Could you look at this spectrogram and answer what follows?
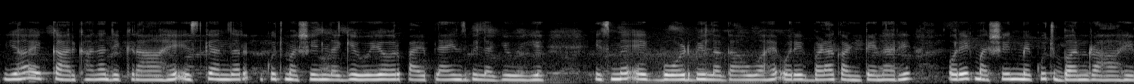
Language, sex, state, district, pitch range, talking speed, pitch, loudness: Hindi, female, Chhattisgarh, Rajnandgaon, 215-240 Hz, 200 wpm, 225 Hz, -17 LUFS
